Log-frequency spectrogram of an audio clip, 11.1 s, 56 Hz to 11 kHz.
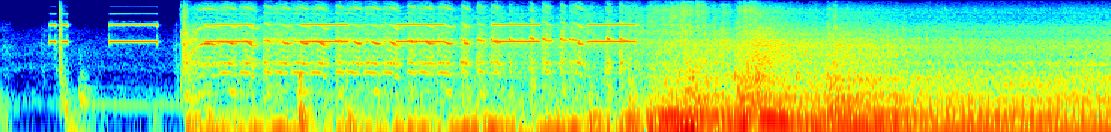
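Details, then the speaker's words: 1998 Honda Civic sedan with a swapped engine that had sat about a year, first start attempt: a few chimes, then uneven cranking catching right away into a rough, rising engine note as it fires and runs. "There it is. She's alive. Look at that."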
